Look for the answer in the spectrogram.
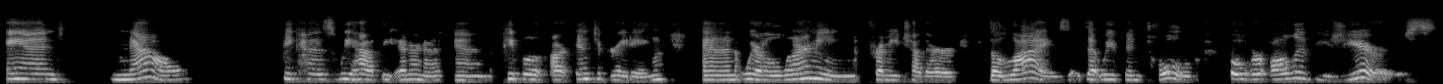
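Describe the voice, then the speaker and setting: Woman podcast co-host, earnest and frank, a little high-pitched. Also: slow pace, low-quality recording. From United States. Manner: earnest, frank, laughs easily. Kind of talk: casual chat.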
